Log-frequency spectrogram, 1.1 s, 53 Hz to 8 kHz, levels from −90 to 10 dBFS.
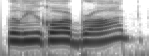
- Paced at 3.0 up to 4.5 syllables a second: No, 5.1 syllables/s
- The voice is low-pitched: No, high, 210 Hz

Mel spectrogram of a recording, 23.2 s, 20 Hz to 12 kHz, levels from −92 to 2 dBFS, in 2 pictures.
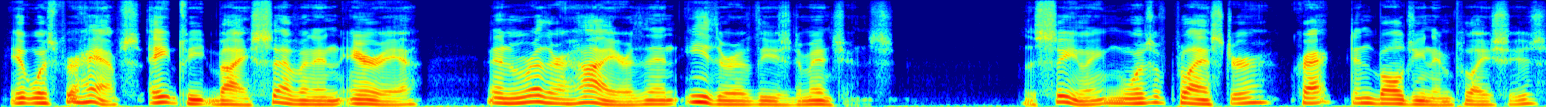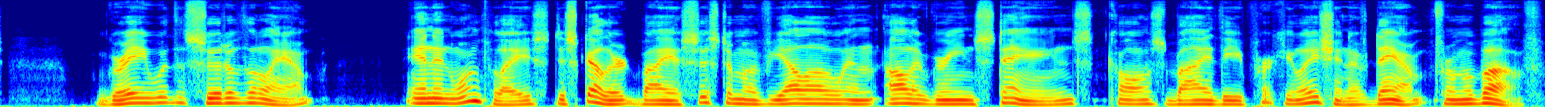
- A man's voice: Yes, male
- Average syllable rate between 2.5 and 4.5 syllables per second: Yes, 4.3 syllables/s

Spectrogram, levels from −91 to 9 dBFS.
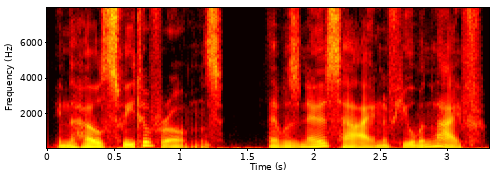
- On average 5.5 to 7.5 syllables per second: Yes, 5.9 syllables/s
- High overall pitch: No, low, 105 Hz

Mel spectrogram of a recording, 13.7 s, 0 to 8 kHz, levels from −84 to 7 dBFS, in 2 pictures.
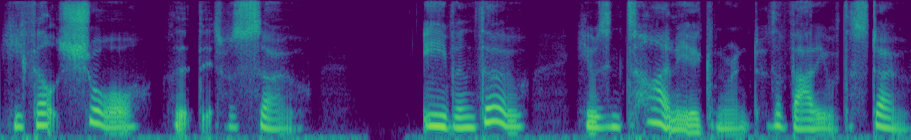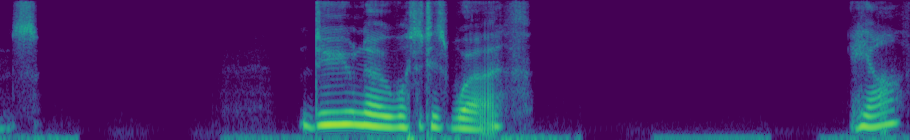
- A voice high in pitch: Yes, high, 195 Hz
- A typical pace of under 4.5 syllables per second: No, 4.6 syllables/s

